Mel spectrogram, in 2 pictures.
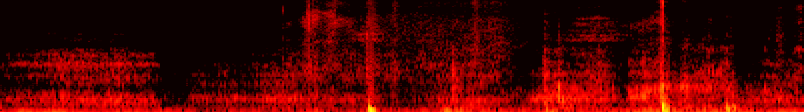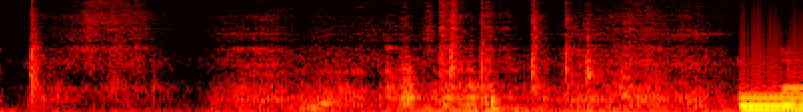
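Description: Handling noise, rustling with a few sharp knocks, as a classical guitar is picked up and settled on the lap; just before the end a chord is strummed on its nylon strings and rings out.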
